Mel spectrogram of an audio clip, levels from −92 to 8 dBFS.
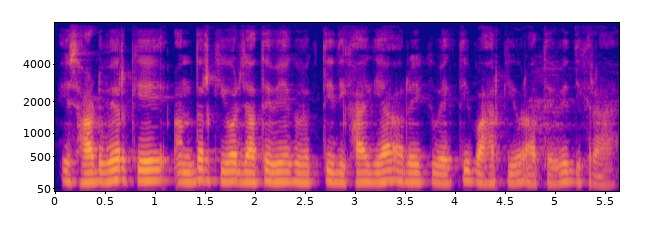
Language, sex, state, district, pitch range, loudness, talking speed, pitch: Hindi, male, Jharkhand, Deoghar, 125-135 Hz, -21 LUFS, 255 wpm, 130 Hz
